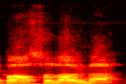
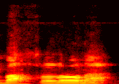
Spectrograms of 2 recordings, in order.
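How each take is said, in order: First: "Barcelona" with an s sound; English pronunciation. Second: "Barcelona" with a Castilian th for c; Spanish pronunciation. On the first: Co-host corrects how a city is said, "Barcelona" with English s. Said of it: "you wanted to say Barcelona". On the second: Co-host teases about Spanish cities, "Barcelona" said with th. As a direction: lisp the c in "Barcelona", as th. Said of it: "You mean Barcelona". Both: Shown as a demonstration.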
